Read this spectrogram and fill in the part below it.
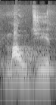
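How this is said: The first syllable ends in a clear L sound. It sounded pedantic among the locals. "eu me sentia pedante falando"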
